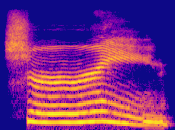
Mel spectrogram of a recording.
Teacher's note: So for R, because R is so difficult, some other sounds that are really good are TR or DR blends, because TR blend is actually the affricate CH. So once again, you can't round your lips when you do cha, you protrude them, train.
